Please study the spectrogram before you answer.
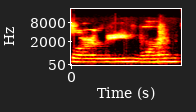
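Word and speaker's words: Laralee Warren: Could you state your name and spell it for the record? Okay, my name is Lorelei Warren.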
